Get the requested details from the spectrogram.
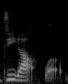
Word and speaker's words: Dyatlov: So nothing more on the Dyatlov Pass, or how do you pronounce it? – Dyatlov. – Dyatlov. – Dyatlov. – That does sound more Russian than Dyatlov.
